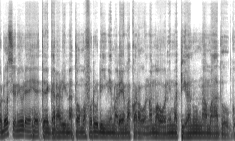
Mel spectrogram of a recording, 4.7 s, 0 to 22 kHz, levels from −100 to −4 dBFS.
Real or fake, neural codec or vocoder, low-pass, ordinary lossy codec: fake; codec, 44.1 kHz, 7.8 kbps, Pupu-Codec; none; none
